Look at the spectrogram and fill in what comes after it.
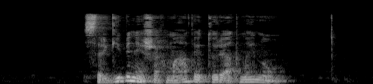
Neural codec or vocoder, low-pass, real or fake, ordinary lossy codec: none; 10.8 kHz; real; MP3, 96 kbps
